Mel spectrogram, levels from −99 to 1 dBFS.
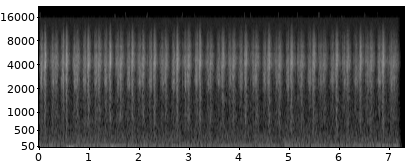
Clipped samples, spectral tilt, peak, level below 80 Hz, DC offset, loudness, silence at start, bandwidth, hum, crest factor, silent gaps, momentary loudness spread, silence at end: under 0.1%; 1.5 dB/octave; -18 dBFS; -66 dBFS; under 0.1%; -40 LUFS; 0 s; 17.5 kHz; none; 24 dB; none; 4 LU; 0.1 s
